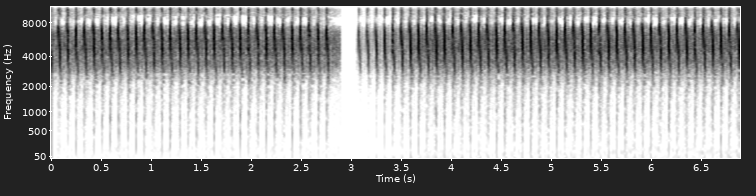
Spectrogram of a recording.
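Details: Lure recording of a female bar-winged prinia calling to males: a long, steady stream of piercing high chips, roughly four each second, briefly interrupted by a tiny gap before the same even rhythm resumes.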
